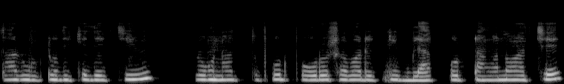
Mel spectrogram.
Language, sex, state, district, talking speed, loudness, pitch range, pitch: Bengali, female, West Bengal, Purulia, 115 wpm, -23 LUFS, 200-215 Hz, 210 Hz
